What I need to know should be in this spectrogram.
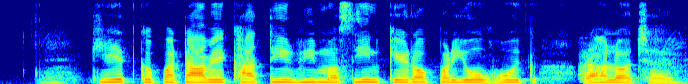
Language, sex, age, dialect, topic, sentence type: Maithili, female, 18-24, Angika, agriculture, statement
